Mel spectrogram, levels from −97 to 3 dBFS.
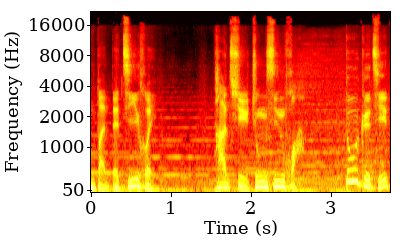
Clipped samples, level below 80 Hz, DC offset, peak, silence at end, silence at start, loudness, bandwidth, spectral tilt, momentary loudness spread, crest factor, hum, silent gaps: under 0.1%; -24 dBFS; under 0.1%; 0 dBFS; 0 s; 0 s; -12 LUFS; over 20 kHz; -4.5 dB/octave; 18 LU; 12 dB; none; none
